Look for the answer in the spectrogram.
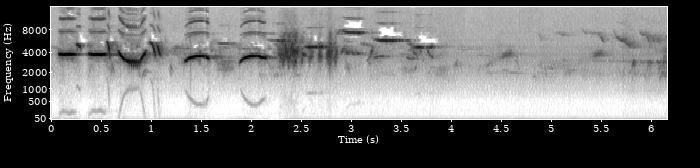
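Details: A Blue-and-white Flycatcher (Cyanoptila cyanomelana) gives clear, slurred whistles and rapid twittering notes for about four seconds, then trails off into faint high chips.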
